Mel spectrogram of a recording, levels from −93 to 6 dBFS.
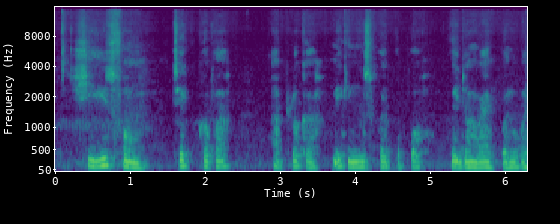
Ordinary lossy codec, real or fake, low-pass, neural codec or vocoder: none; fake; 14.4 kHz; vocoder, 44.1 kHz, 128 mel bands, Pupu-Vocoder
